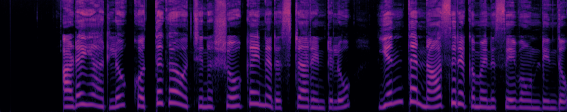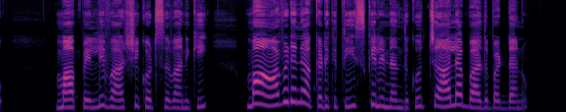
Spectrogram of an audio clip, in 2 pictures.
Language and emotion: Telugu, sad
